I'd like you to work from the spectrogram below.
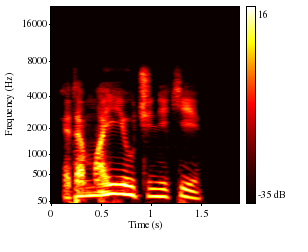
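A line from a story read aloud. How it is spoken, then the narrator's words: Old man hissing. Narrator (Russian): прошипел старик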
